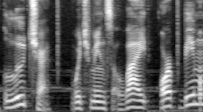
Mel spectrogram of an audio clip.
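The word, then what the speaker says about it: Luce: Mazda 929 which was originally based on Mazda loose let's start with an interesting confusion in pronunciation and language origins of the model name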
